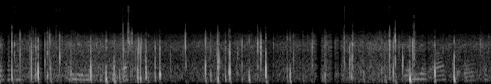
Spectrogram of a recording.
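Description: Rain falls outdoors in a dense patter of close drops striking surfaces, a steady crackling spatter that continues throughout.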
